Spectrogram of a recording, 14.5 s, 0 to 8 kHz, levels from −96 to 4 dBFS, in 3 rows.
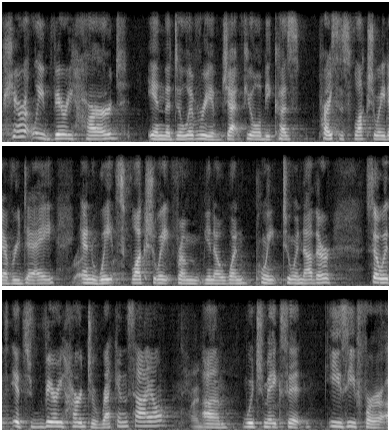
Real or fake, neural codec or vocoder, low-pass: fake; vocoder, 22.05 kHz, 80 mel bands, WaveNeXt; 7.2 kHz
